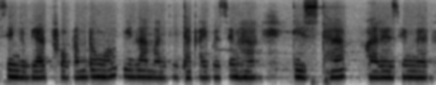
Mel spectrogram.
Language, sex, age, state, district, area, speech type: Bodo, female, 45-60, Assam, Chirang, rural, spontaneous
